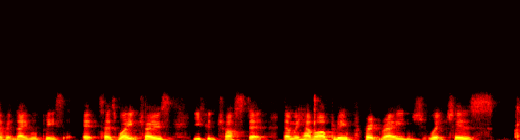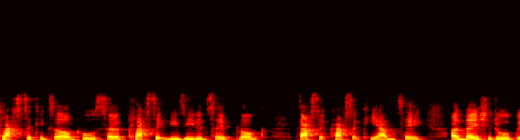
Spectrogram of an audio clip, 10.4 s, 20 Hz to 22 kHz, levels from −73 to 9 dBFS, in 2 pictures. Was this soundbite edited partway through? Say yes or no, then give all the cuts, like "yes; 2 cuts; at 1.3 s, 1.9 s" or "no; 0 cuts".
yes; 3 cuts; at 2.7 s, 7.5 s, 8.5 s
